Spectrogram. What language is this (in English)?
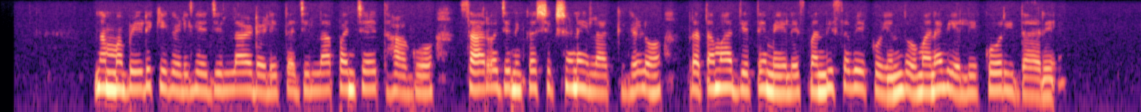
Kannada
